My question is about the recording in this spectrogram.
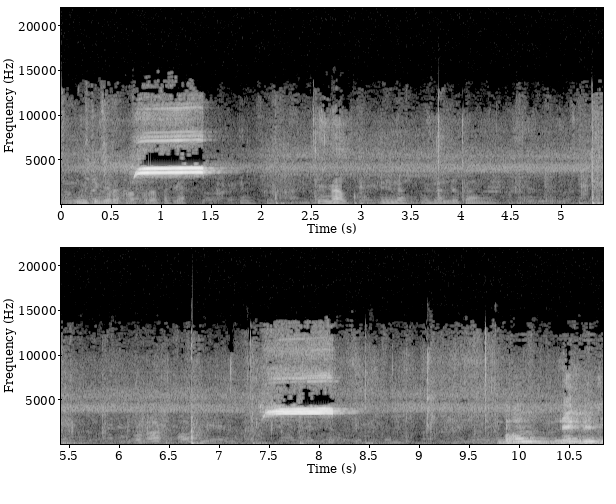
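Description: Referee's whistle blown twice in short, high blasts, about a second in and again about seven and a half seconds in. Between the blasts come two sharp volleyball hits over spectators' chatter.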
